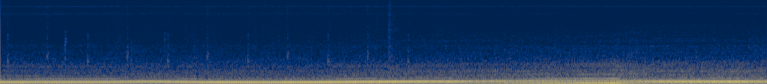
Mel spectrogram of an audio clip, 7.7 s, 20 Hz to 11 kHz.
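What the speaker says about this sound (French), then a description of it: "C'est un échappement avec des valves." A 700 hp car engine idles and swells with a low, throbbing rumble through a valved exhaust with the valves open, steady and close, with no one talking.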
